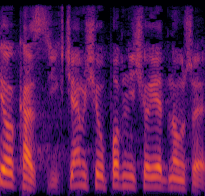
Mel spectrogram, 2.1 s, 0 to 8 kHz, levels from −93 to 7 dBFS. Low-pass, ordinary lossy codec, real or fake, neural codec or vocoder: 7.2 kHz; none; real; none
